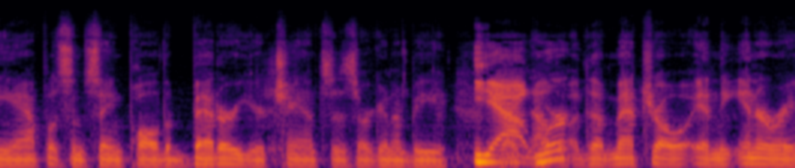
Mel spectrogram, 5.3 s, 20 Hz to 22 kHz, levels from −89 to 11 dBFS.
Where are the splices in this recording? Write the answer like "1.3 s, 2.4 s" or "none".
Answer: 3.1 s, 3.8 s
